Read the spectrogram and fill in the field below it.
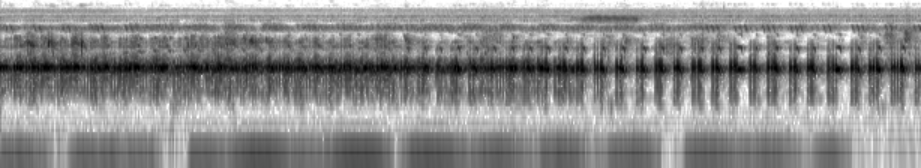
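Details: Many frogs calling together in village rice paddies, loud and clear: a continuous buzzing croak that breaks into distinct rapid pulses in the second half, over a constant high-pitched insect drone.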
